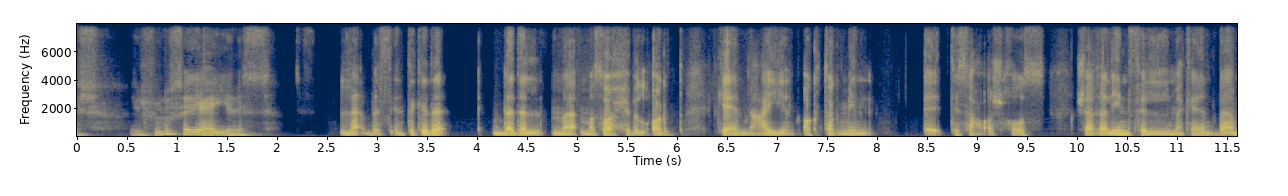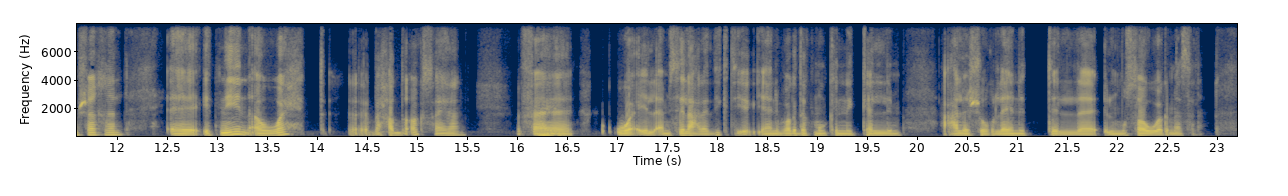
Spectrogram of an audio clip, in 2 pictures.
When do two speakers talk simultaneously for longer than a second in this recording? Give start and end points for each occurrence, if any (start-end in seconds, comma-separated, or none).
none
